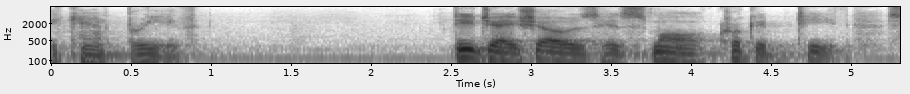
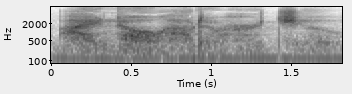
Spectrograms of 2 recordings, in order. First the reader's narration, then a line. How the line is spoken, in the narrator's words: DJ whispers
